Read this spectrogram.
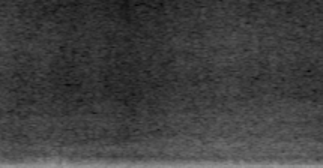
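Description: Waves from a boat's wake wash onto the shore.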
